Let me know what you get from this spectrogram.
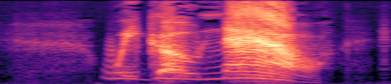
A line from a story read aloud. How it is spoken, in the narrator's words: Helen yelled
